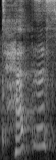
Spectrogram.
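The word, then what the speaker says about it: Tethys: will say uh I I looked up her name because it was like spelled like titties or something on the the sub and I was like that seems wrong and uh it's like tethis which is like a water sprite from mythology or something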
